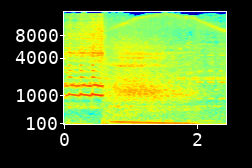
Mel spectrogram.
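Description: A held musical note cuts off about half a second in, and a steady low rumbling hum with a hiss over it follows.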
